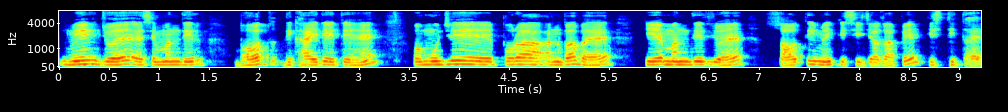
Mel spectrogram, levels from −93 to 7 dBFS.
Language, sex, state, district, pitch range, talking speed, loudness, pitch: Hindi, male, Uttarakhand, Uttarkashi, 155-175 Hz, 170 wpm, -17 LUFS, 165 Hz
